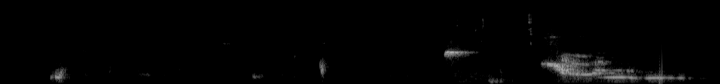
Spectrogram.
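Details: Four-week-old Cavalier King Charles Spaniel puppies from the second litter of Robin, a Blenheim Cavalier. A few soft short squeaks are followed by a high whine and a wavering, falling harmonic whimper lasting over a second.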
